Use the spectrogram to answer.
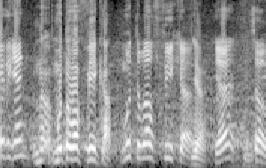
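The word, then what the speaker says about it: مُتَوَفِّيكَ: Ya Isa, inni, mutawafika, right? That's incorrect. Right. Mutawaffiq. Yeah. Your pronunciation is incorrect.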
